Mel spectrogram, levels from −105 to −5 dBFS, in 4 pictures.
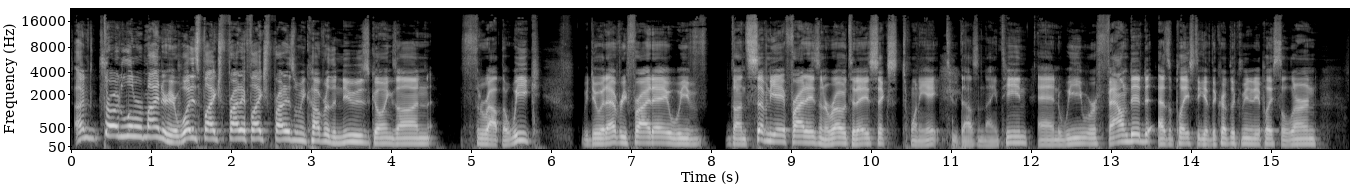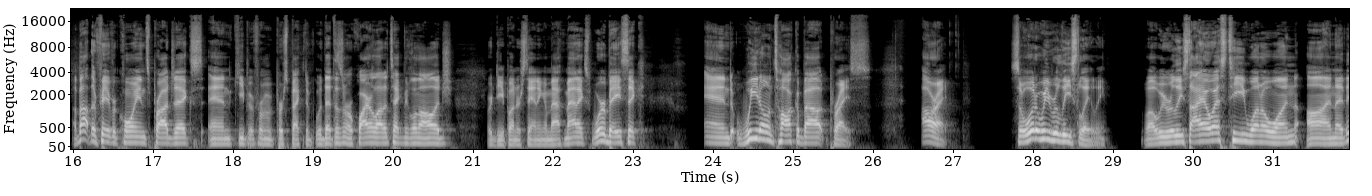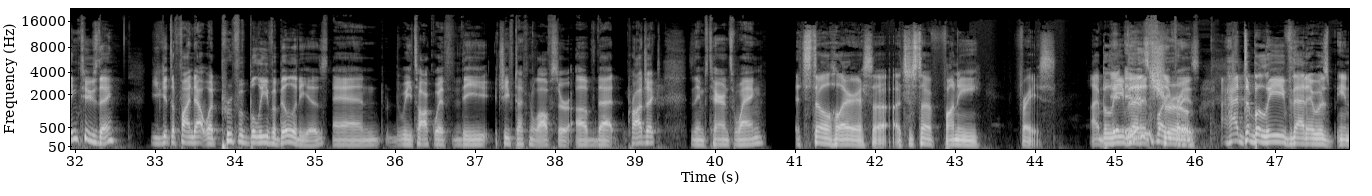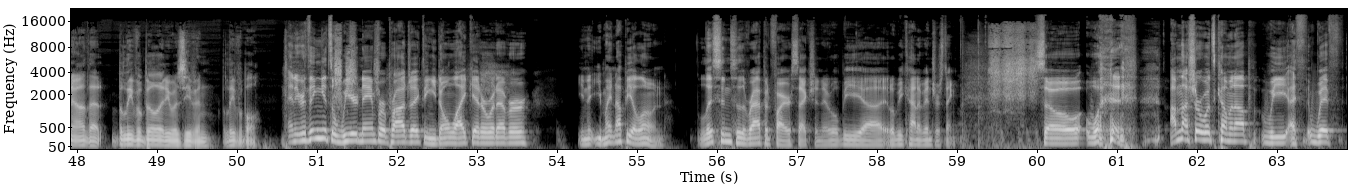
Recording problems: none

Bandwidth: 18.5 kHz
